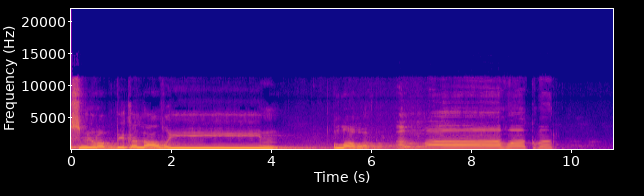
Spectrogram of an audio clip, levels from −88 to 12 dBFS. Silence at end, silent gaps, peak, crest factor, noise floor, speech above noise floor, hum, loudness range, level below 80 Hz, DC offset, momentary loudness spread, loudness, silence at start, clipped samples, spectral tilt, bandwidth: 1.25 s; none; -8 dBFS; 8 dB; -53 dBFS; 37 dB; none; 7 LU; -56 dBFS; under 0.1%; 15 LU; -16 LUFS; 0 s; under 0.1%; -6 dB/octave; 11.5 kHz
